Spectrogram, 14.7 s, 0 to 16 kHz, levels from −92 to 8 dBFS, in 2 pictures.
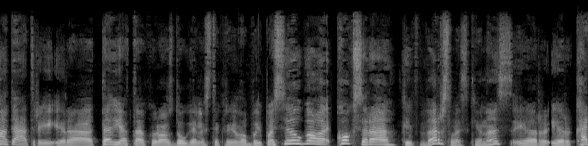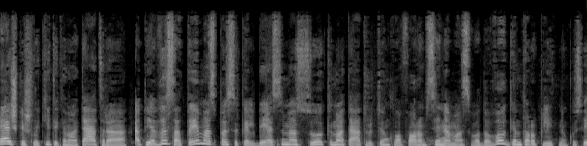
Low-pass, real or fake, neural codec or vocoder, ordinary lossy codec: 14.4 kHz; fake; vocoder, 44.1 kHz, 128 mel bands, Pupu-Vocoder; AAC, 48 kbps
